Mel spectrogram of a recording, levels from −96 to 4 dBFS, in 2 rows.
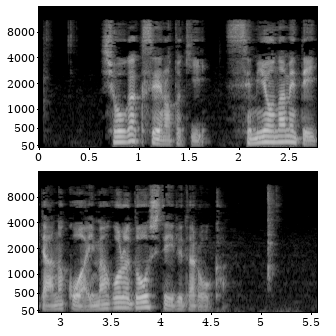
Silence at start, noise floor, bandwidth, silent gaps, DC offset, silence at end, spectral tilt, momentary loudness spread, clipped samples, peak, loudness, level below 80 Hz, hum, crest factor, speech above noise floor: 0.65 s; -63 dBFS; 11.5 kHz; none; under 0.1%; 0.45 s; -4 dB/octave; 16 LU; under 0.1%; -6 dBFS; -26 LUFS; -56 dBFS; none; 20 dB; 37 dB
